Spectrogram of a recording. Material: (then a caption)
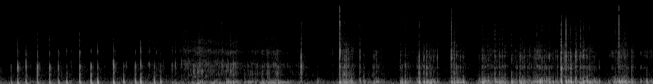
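Cork. Fingertips tap and scratch the broad surface of a large, solid cork yoga block held in one hand. A quick run of dull, low, short taps gives way to soft, dry scratching, then more scattered taps. The taps are thuddy and die away almost instantly.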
